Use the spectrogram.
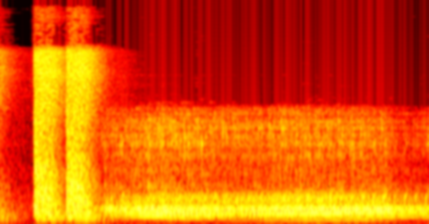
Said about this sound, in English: There he goes, into the speedboat at the dock.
